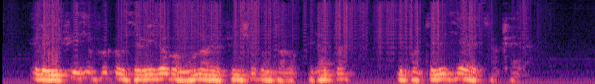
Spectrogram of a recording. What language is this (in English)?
Spanish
